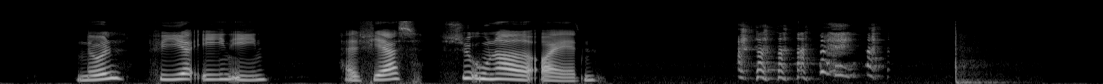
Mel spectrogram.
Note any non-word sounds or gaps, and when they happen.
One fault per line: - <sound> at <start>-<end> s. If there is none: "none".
- laugh at 7.4-8.9 s
- thud at 9.5-10.3 s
